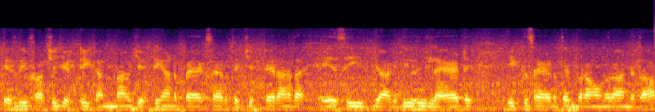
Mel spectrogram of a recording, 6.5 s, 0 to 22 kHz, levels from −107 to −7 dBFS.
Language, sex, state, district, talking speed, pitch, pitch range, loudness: Punjabi, male, Punjab, Fazilka, 200 wpm, 110 Hz, 105-115 Hz, -13 LUFS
